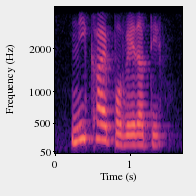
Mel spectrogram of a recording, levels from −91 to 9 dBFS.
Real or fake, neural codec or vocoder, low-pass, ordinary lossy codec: real; none; 3.6 kHz; none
